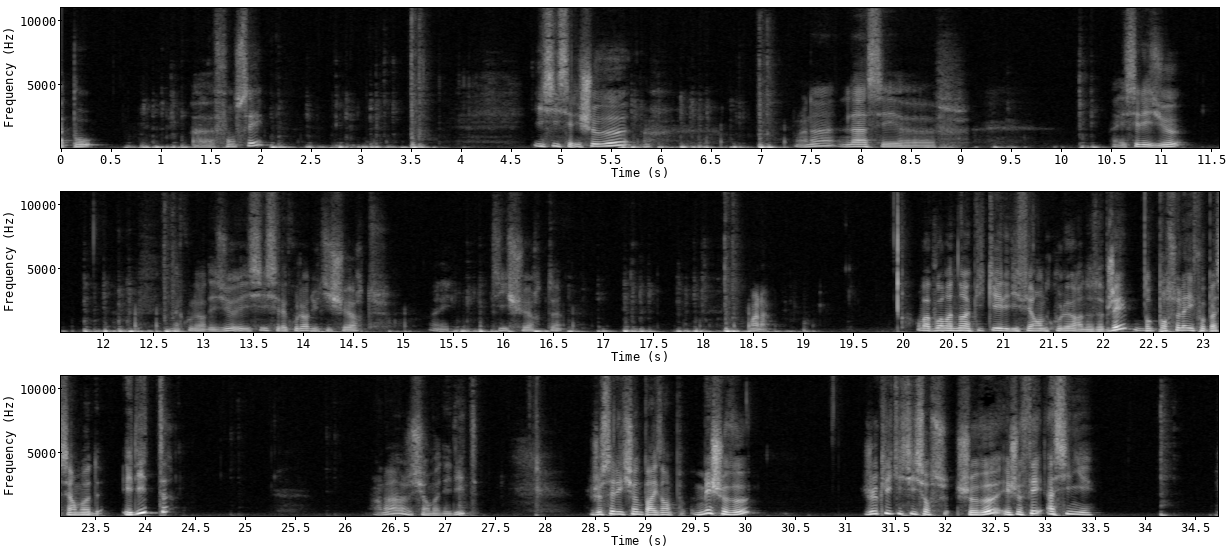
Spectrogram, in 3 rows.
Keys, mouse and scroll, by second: 0.6 p, 0.9 e, 0.9 a, 1.2 u, 2.5-3.1 typing, 3.5 Return, 4.7 click, 5.7-6.7 typing, 7.0 Return, 8.0 click, 9.5 n, 10.2 BackSpace, 11.8 y, 12.0 e, 12.2 u, 12.3 x, 12.6 Return, 13.7-15.1 drag, 15.5-17.9 typing, 18.2 Return, 24.9 click, 25.8 click, 28.6 click, 31.6 click, 34.2 click.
